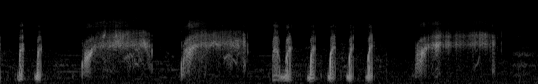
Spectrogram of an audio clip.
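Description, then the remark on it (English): Ducks quack loudly by a pond, mixing long drawn-out nasal calls with quick bursts of short sharp quacks in an uneven rhythm, with no voices. “And off into the woods and down by the pond, wasn't unusual to see and hear ducks.”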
